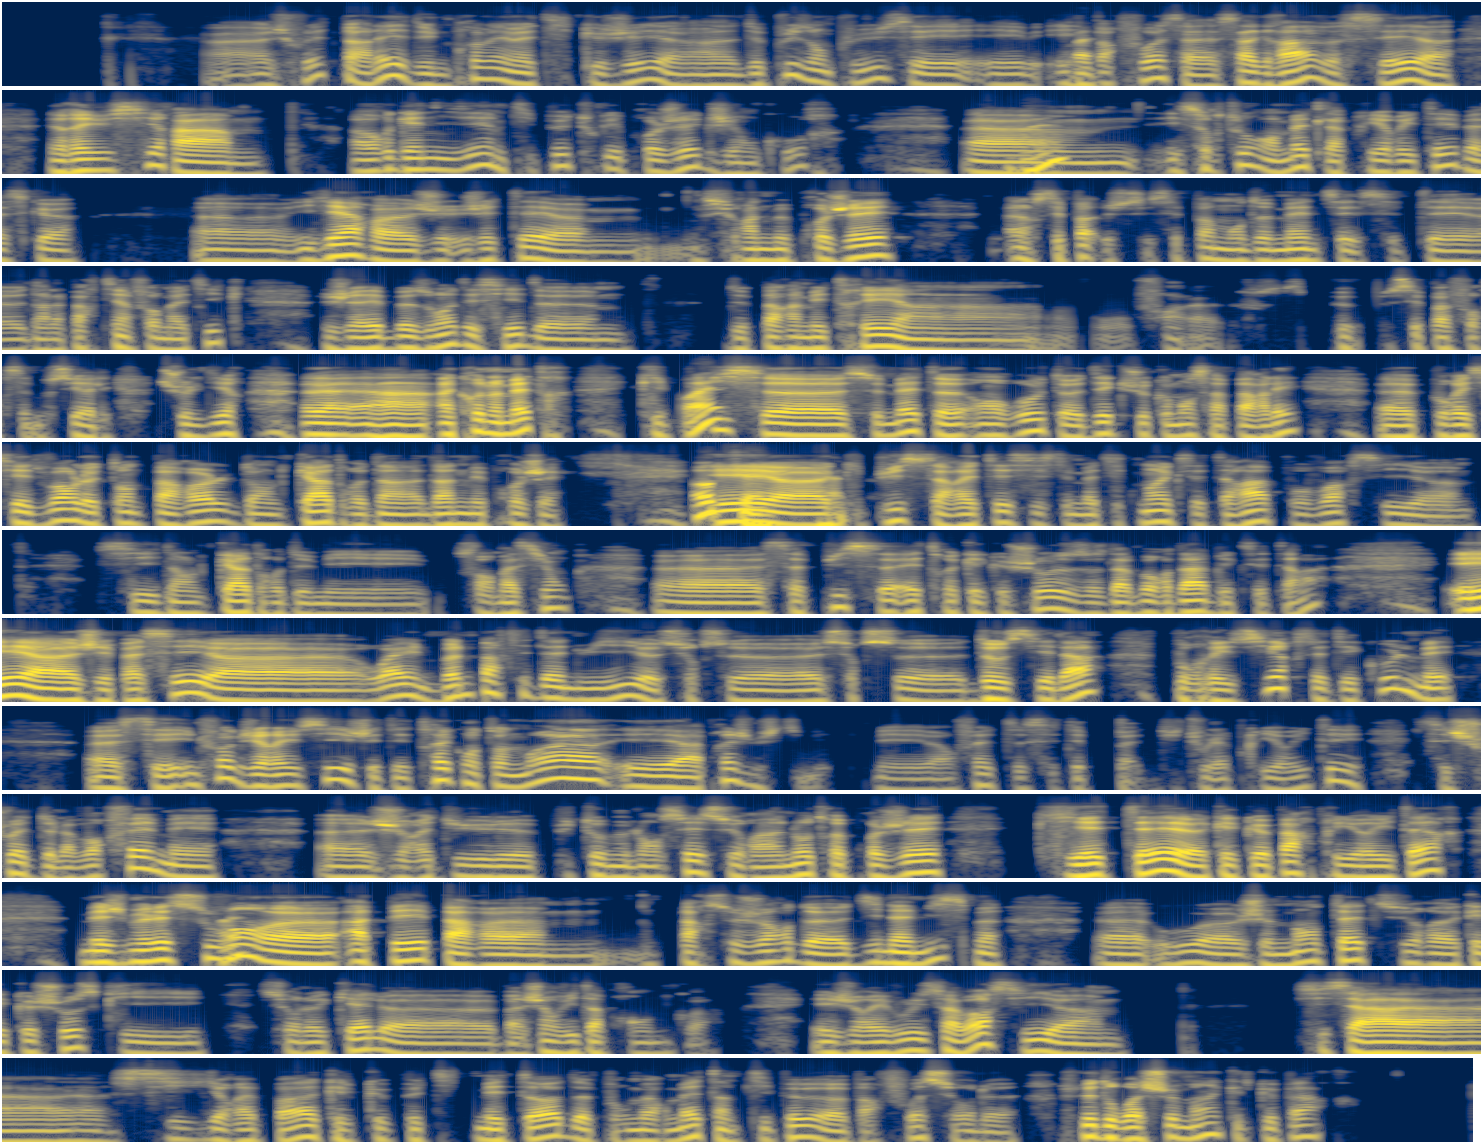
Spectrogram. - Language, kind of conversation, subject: French, advice, Comment mieux organiser mes projets en cours ?
- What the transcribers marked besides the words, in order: drawn out: "un"; unintelligible speech; stressed: "chronomètre"; drawn out: "heu"; drawn out: "ça"; laughing while speaking: "le droit"; tapping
